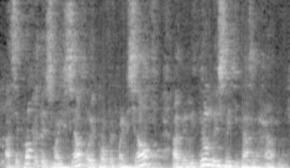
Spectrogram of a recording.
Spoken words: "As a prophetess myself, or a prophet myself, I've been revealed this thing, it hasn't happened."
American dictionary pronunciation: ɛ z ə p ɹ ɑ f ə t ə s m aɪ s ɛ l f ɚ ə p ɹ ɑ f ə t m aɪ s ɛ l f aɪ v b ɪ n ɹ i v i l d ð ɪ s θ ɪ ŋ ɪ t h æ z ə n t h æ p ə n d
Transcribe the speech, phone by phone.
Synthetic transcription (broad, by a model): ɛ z ə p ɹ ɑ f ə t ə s m aɪ s ɛ l f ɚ ə p ɹ ɑ f ə t m aɪ s ɛ l f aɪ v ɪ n w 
